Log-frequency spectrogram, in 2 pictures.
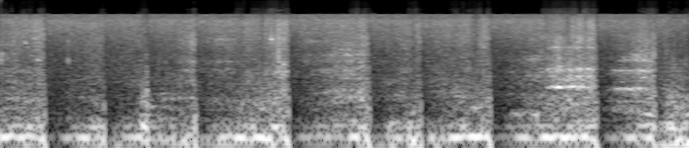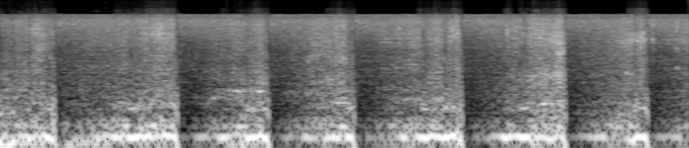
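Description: Loud, steady low electrical hum from the recording chain, choppy and breaking up every fraction of a second, with faint indistinct voices underneath.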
